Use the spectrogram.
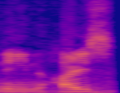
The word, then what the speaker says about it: Nienhuis: Again, for the record, Sheriff Al Nienhuis. It's spelled Nienhuis, and it's pronounced Nienhuis.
